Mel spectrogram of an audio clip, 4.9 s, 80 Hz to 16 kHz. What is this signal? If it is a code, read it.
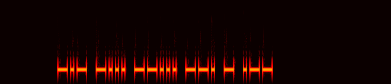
Morse code, heard as a keyed tone, about 34 wpm, 700 Hz. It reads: KB7GTW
